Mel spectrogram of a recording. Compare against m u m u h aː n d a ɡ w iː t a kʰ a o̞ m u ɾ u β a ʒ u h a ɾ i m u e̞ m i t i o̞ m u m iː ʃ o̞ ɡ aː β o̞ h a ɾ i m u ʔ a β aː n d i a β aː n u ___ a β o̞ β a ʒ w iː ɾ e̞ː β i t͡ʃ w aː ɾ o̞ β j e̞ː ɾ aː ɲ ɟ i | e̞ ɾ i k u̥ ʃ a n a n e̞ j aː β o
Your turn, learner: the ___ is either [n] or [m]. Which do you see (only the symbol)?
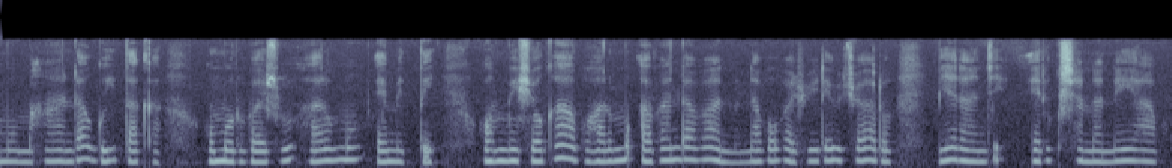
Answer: n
